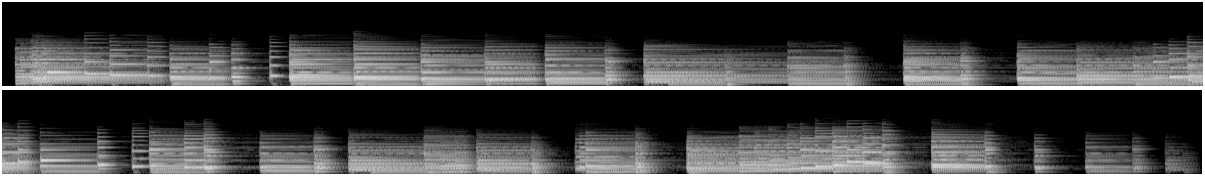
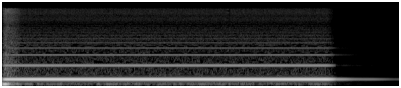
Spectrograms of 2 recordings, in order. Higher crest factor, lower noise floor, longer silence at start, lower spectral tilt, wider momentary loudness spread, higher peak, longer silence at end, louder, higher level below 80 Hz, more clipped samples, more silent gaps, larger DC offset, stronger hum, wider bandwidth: first, 16 dB vs 8 dB; second, -38 dBFS vs -43 dBFS; first, 0.15 s vs 0 s; first, -11 dB/octave vs -7.5 dB/octave; first, 13 LU vs 1 LU; first, 0 dBFS vs -8 dBFS; second, 0.2 s vs 0.45 s; about the same, -17 LUFS vs -16 LUFS; first, -46 dBFS vs -62 dBFS; neither; neither; neither; neither; second, 5.2 kHz vs 16 kHz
